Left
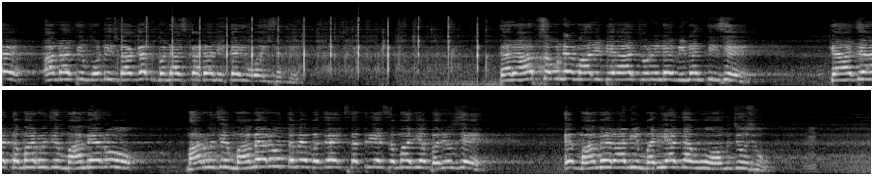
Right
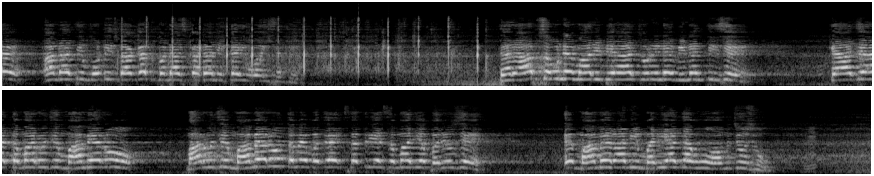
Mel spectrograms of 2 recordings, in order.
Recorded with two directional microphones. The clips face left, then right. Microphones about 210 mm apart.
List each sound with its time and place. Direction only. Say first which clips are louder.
0.0 s a man's voice: left 3 dB; 10° left (ahead or behind)
2.6 s a sound: left 5 dB; 5° left (ahead or behind)
6.1 s a man's voice: left 3 dB; 5° left (ahead or behind)
10.8 s a man's voice: left 8 dB; 5° left (ahead or behind)
14.4 s a man's voice: left 5 dB; 15° left (ahead or behind)
14.7 s a man's voice: left 5 dB; 5° left (ahead or behind)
